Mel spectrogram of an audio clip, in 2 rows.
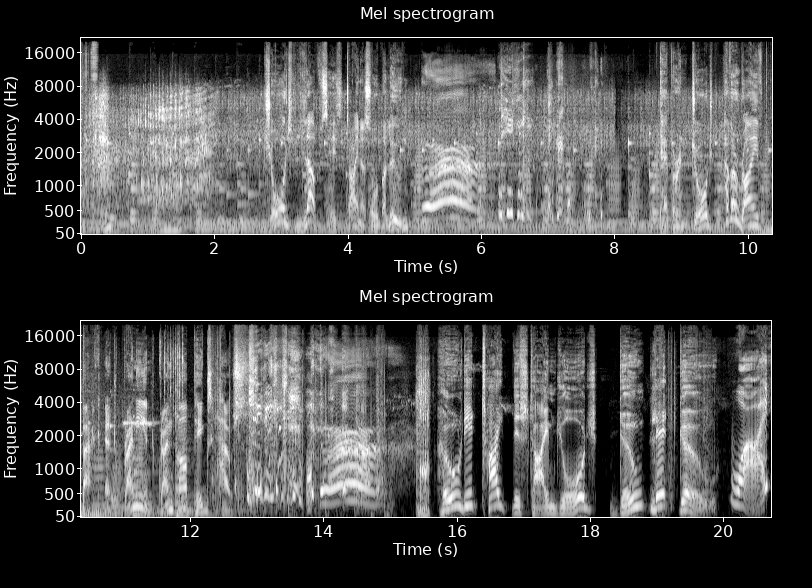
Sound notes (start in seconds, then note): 6.2 giggles; 12.7 both giggling; 14.8 snorts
